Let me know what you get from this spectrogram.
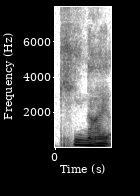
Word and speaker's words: Kenai: Shout out Kenai, Alaska. – So how do you spell that? – K-E-N-A-I. – Kenai, Alaska.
